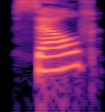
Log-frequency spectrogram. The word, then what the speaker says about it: salve: This word is pronounced as salve.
